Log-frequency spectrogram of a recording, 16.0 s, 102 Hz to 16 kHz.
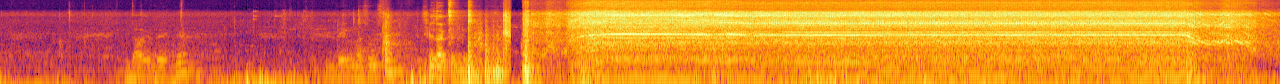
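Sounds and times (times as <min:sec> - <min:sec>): electric drill running: 0:06.6 - 0:16.0.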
